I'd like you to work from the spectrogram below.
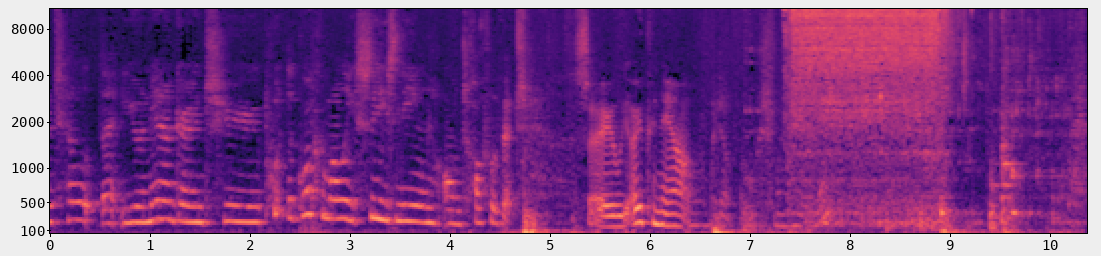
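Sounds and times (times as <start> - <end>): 
speech: 0.0 - 7.7, 8.7 - 9.8
water gushing from a kitchen tap while washing hands: 7.4 - 10.3.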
